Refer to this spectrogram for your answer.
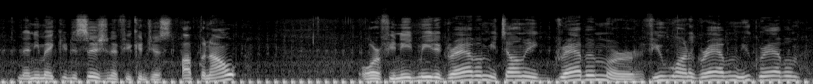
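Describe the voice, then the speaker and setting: A man with a fairly low voice speaks fairly quickly, his loudness very even and his pitch varying in an ordinary way. Noticeable background noise runs behind him. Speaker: fishing video host. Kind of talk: outdoor instructional chat. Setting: outdoors on a frozen lake. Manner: loud when excited.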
